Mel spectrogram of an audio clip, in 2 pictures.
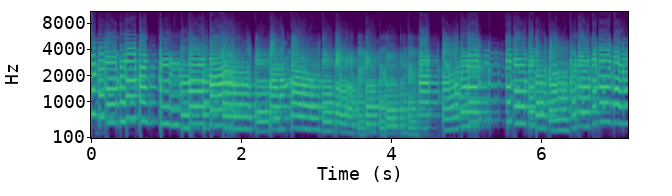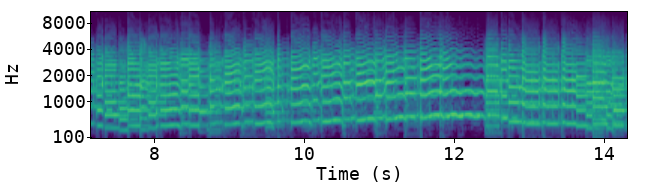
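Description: Connexion Telecaster-style electric guitar played through a Mooer GE300 Lite amp modeller, picking fast rockabilly lead lines. Near the end a held note wavers with vibrato and breaks off briefly before the picking resumes.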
